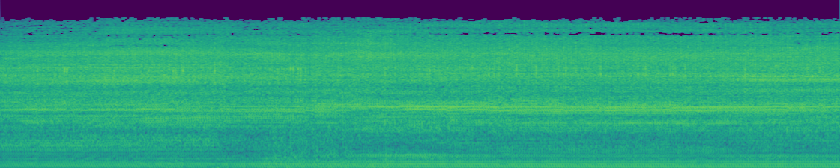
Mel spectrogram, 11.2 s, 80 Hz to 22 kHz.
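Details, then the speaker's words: Toro Personal Pace 20333 push mower after replacing an owner-damaged carburetor with an aftermarket one, correct governor shoulder bolt fitted, first start: steady single-cylinder chug at even speed with a little mechanical clatter on top; runs well, slightly noisy. "Let's give it a start here. Here we go. There we go. That sounds better right away."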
